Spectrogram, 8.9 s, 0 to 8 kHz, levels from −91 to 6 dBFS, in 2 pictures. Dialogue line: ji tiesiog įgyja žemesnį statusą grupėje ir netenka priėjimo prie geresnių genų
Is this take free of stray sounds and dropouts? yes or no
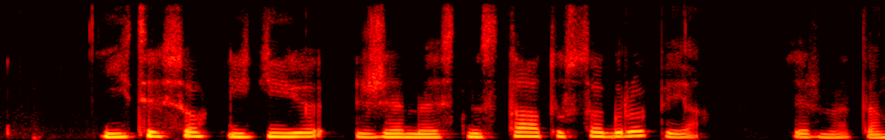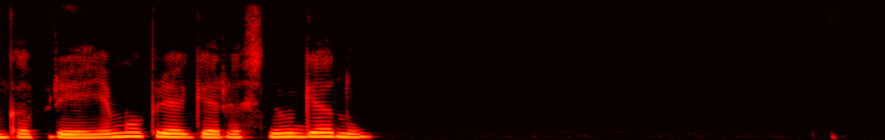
yes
